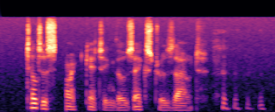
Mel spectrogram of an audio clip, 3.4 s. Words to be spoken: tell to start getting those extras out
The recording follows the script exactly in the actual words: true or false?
true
